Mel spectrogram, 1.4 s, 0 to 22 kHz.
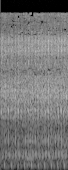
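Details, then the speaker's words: Honda CB150 early generation (K56 engine) at 1800 oil-service mark: rapid light clatter, about ten a second, from the top end at idle; cam chain tensioner rattle from a slack chain, fixable with a Honda Karisma tensioner. "suara ngelotoknya di CB150 yang generasi awal-awal sebenarnya Cuma di sini doang nanti bisa diganti bisa pakai punya Karisma"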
